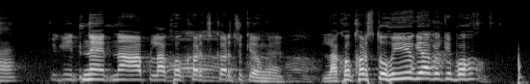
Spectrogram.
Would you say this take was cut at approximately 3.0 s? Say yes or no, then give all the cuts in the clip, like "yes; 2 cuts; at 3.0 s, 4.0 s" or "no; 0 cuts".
no; 0 cuts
